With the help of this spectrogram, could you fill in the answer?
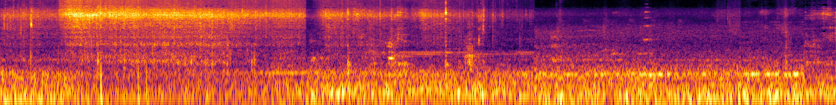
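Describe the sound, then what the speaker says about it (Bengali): Water poured into a sizzling potato and pea curry in a pan, giving a sudden loud hiss and bubbling that slowly settles into softer frying, with no talk. "এবার আমি উপর থেকে দিয়ে দেবো পরিমাণ মতো জল"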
